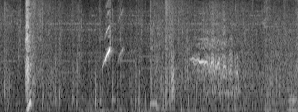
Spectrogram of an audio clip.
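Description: Horse in Assassin's Creed Valhalla giving a short neigh and a rising whinny, with soft hoof clip-clops and ambient game sounds beneath, no talk.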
